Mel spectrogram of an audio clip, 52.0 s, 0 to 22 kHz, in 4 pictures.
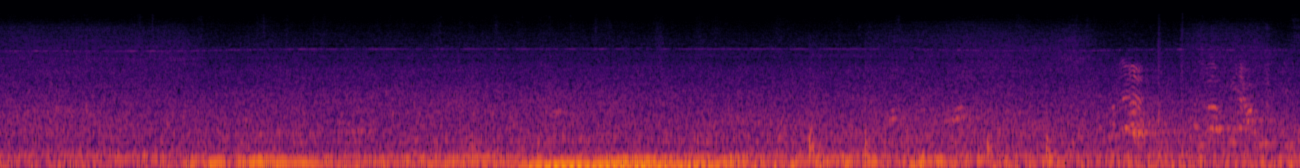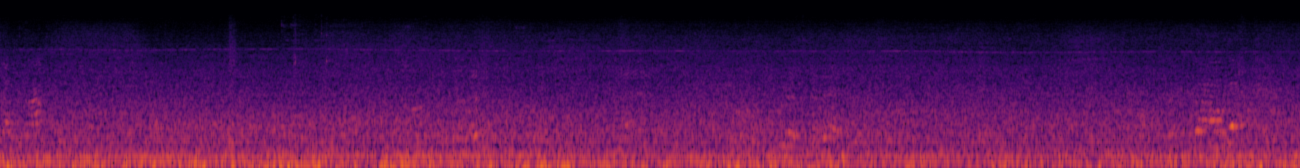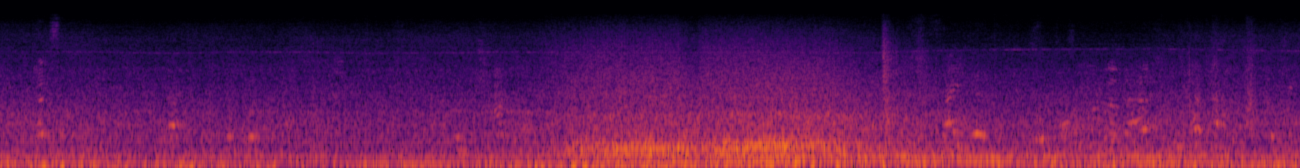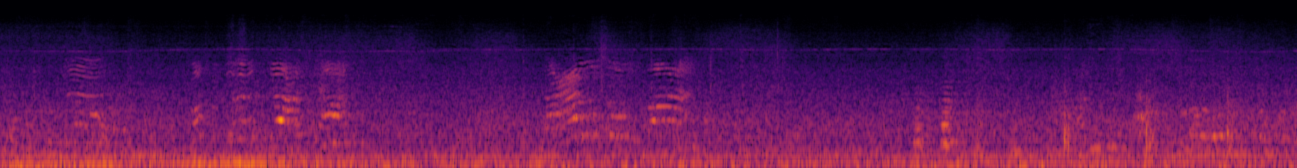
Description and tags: side street Palestine quietish traffic ahaze, nearby construction, and children kids collecting and playing in coal Gaza 2016
traffic, kids, arabic, children, haze, side, Palestine, street, quiet, playing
